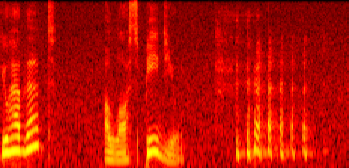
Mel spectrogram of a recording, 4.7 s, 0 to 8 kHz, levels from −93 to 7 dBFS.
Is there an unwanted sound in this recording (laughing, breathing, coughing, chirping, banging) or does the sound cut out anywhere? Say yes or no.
yes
